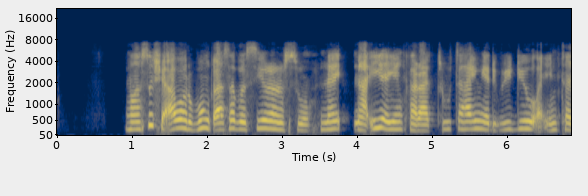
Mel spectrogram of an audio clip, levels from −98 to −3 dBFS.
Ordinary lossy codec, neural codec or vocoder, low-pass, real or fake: none; codec, 16 kHz, 2 kbps, FreqCodec, larger model; 7.2 kHz; fake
